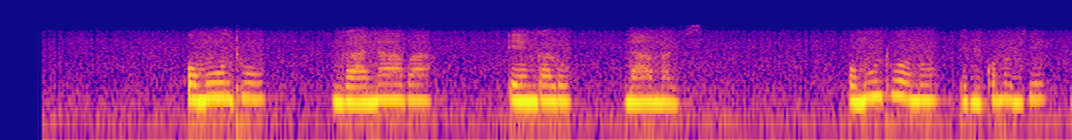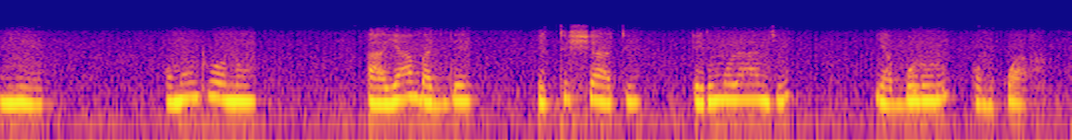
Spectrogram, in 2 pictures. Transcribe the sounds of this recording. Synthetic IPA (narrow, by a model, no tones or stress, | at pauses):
o̞muːntu | ŋɡaːnaːβa | e̞ŋɡalo | naːmazi | o̞muːntuo̞ːno | e̞miko̞no̞ɟe̞ | mje̞ːɾo | o̞muːntuo̞ːno̞ | ajaːmbadːe̞ː | tːiʃaːti | eɾimulaːɲɟi | jabːululu | o̞mukwaːfu̥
